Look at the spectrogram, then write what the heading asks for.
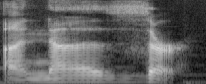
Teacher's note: the lip part of the er sound is optional it's often used and it's very natural but it's not required for the sound so whether you use the lips or not it doesn't matter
